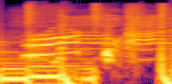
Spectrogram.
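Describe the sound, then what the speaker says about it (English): A cat gives a loud, close meow with a sliding pitch, then a second drawn-out meow after a brief pause. "Cat."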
